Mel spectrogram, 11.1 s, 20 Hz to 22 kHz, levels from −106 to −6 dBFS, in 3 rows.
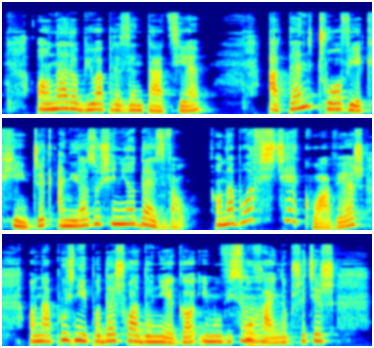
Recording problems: none

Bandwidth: 14.5 kHz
